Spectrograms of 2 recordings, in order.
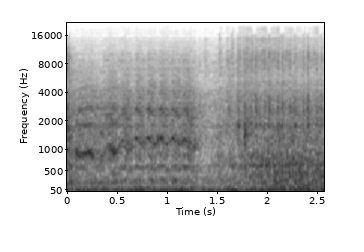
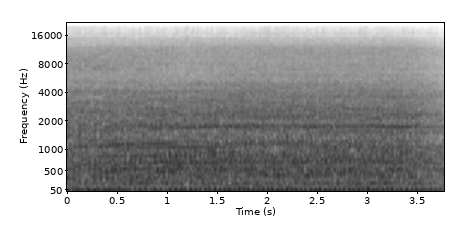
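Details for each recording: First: Bentley Arnage T, sat about two years in desert sun, first start after reassembly: long steady cranking drone with no clear catch, engine slow to fire; extended cranking before it starts. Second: Bentley Arnage T petrol V8, restarted after about two years sitting in desert sun and earlier misfiring, now idles steadily with an even low pulse and no misfire stumbles or knocks. The misfire appears cleared.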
